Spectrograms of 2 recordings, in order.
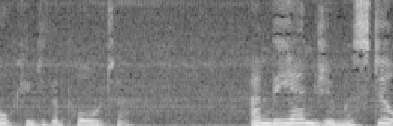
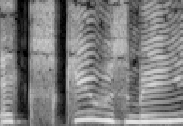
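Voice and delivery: put-on high girl's call, a bit louder; Roberta calling again; 13 semitones higher, 3 dB louder than usual. A narrator's reading. Girl calling to the driver over engine noise. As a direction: try once more to be heard. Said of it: "tried to speak to the driver".

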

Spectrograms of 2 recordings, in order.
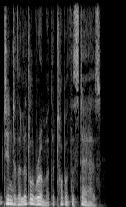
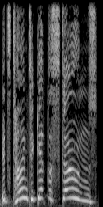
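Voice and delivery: high, stretched-out battle call; rally the others with a shout; boy's high, excited yell; urgent shout; slower than usual. A narrator's reading. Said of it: "shouted Robert".

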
